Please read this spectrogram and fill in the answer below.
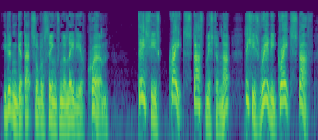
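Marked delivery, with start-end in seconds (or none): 2.7-6.3 higher, slowed, stress on "great"; lightly voiced lad, amazed; impressed Trev.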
